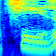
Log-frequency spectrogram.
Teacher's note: チーって言ってるときに、E の音で思いっきり横口広げるから、スマイルの顔になるのね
